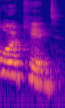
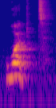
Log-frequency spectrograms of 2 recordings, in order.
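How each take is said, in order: First: The word does not end with a T sound. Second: The word ends with a T sound. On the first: The speaker calls it wrong. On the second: The speaker calls it right.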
